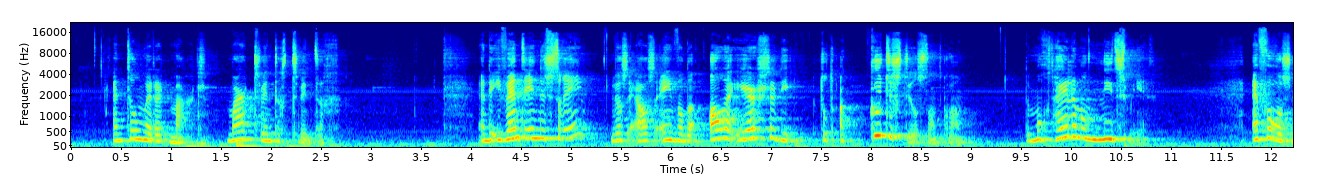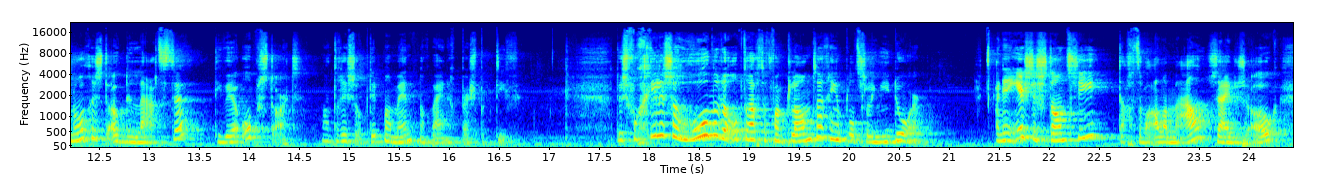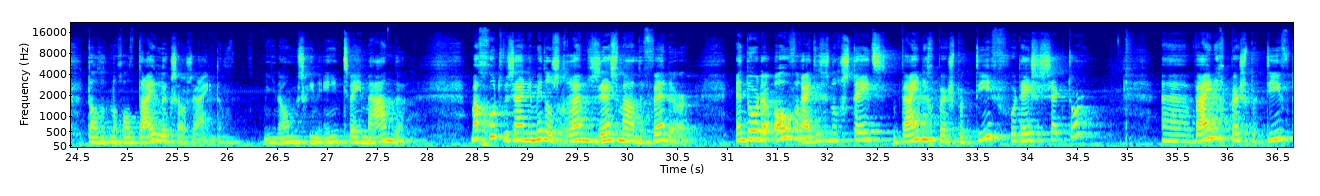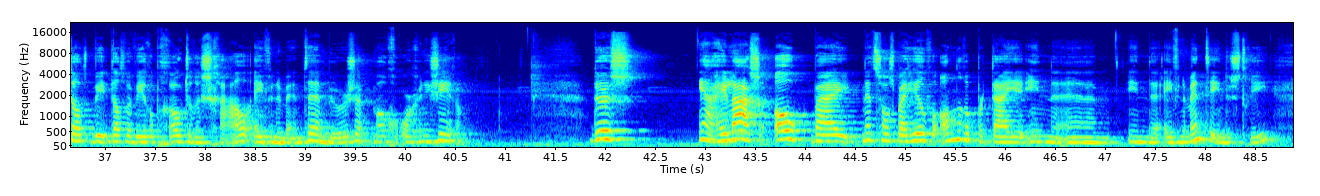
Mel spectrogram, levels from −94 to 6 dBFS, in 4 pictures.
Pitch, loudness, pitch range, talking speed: 205 Hz, -29 LUFS, 165-250 Hz, 165 wpm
